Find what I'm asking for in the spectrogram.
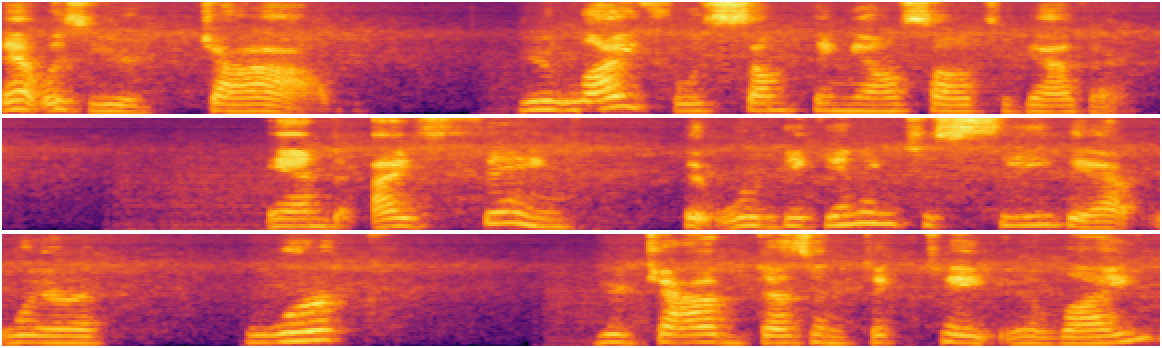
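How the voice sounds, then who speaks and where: Very slow and somewhat breathy, a woman speaks in a fairly high pitch with ordinary pitch variation. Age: 60s. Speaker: panelist at a church conference session. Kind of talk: panel discussion. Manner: hesitant, many fillers.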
